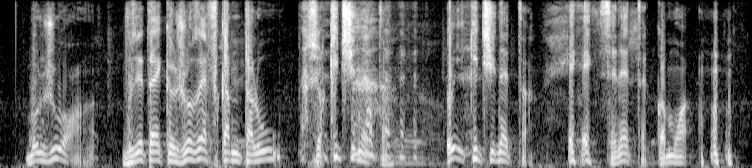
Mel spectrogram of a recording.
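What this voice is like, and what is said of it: Southern French accent. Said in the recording (French): “le même accent, un petit peu ... du sud.”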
